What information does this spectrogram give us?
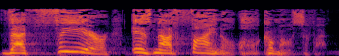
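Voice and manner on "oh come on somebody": ordinary talk, nothing marked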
